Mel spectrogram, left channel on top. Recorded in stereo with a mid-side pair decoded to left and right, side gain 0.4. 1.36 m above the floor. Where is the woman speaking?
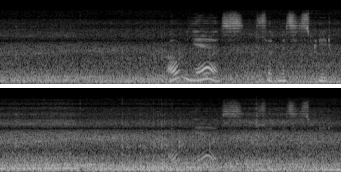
60° left.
